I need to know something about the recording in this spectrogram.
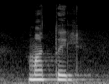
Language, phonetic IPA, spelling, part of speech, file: Belarusian, [maˈtɨlʲ], матыль, noun, Be-матыль.ogg
- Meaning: butterfly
